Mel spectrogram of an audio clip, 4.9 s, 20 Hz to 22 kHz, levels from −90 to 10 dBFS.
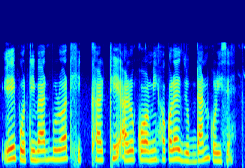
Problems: constant background noise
